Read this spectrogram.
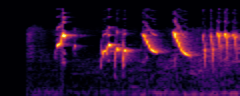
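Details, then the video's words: Varied song of a long-tailed shrike, recorded as a training master for songbirds: a sharp high note, a few buzzy chips, two clear downslurred whistles, then a fast trill of high notes. "MASTERAN CENDET TERBAIK SEPANJANG MASA FULL TEMBAKAN MATERI ISTIMEWA"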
